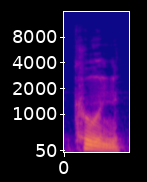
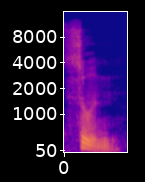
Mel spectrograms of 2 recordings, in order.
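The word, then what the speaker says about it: cun: Now, Westerners spell it C-U-N and sometimes refer to it as kun. Okay, but sun.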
